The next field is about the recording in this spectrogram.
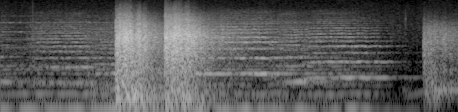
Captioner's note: ominous music; gunshots; gunshot heard faintly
